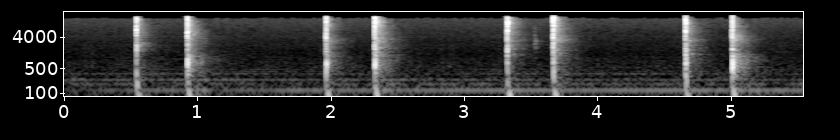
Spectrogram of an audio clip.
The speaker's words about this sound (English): Try clapping.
